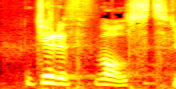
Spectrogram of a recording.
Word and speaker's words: Judith Wolst: Judith Wolst. – Judith Wolst. – It's difficult to pronounce in English.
